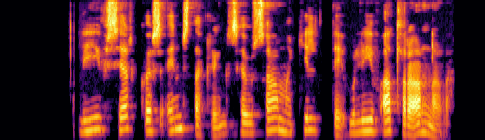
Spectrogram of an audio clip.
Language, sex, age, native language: Icelandic, female, 40-49, Icelandic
